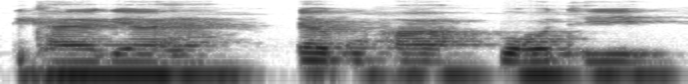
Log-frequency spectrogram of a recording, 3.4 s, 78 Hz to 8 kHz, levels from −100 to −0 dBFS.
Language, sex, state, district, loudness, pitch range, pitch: Hindi, male, Bihar, Jahanabad, -20 LUFS, 135-140 Hz, 135 Hz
